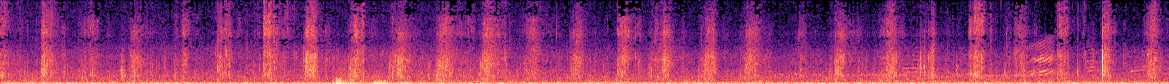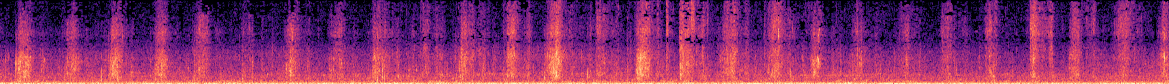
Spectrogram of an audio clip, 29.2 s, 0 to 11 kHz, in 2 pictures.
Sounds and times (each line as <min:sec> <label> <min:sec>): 0:00.0 walking in dry leaves 0:29.2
